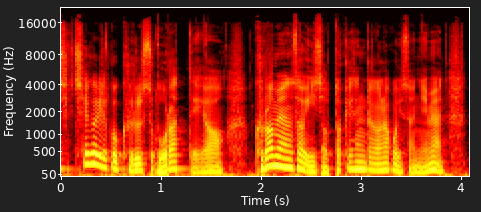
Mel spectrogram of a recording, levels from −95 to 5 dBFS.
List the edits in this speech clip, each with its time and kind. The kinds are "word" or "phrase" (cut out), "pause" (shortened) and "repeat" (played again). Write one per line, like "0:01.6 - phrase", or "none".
0:00.9 - word
0:02.6 - word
